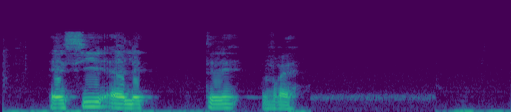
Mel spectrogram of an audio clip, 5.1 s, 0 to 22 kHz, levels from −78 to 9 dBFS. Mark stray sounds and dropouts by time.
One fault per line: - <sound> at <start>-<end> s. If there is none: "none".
none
